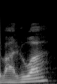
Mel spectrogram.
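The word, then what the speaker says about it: Valois: la alta Edad Media Juan de valu que se escribe Juan de balois con v o corta y las siete princesas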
